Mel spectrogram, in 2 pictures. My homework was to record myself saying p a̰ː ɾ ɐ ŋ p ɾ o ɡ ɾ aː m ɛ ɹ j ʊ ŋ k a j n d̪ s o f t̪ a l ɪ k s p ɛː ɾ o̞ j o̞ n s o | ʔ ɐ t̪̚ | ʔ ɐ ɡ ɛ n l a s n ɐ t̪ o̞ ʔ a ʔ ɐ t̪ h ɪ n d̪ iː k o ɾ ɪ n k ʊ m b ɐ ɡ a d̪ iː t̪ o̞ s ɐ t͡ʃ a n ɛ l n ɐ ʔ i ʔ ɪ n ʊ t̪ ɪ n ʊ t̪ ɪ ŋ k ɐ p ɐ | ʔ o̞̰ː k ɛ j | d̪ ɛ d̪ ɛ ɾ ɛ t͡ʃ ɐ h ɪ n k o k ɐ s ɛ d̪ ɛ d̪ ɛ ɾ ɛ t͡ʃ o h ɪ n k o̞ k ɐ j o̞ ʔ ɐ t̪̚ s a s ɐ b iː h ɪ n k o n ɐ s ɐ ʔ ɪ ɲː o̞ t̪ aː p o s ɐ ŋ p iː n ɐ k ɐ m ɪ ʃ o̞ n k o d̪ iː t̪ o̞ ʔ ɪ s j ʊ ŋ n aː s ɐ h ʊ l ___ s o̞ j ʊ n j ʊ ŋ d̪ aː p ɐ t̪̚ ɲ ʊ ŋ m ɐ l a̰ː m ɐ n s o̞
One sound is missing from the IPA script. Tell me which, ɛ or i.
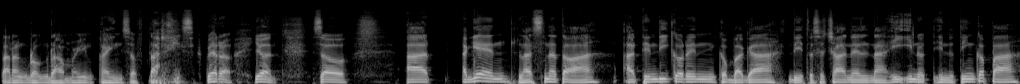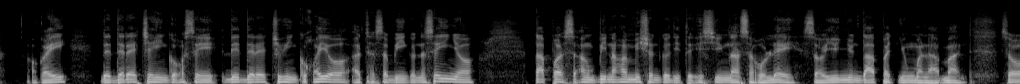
ɛ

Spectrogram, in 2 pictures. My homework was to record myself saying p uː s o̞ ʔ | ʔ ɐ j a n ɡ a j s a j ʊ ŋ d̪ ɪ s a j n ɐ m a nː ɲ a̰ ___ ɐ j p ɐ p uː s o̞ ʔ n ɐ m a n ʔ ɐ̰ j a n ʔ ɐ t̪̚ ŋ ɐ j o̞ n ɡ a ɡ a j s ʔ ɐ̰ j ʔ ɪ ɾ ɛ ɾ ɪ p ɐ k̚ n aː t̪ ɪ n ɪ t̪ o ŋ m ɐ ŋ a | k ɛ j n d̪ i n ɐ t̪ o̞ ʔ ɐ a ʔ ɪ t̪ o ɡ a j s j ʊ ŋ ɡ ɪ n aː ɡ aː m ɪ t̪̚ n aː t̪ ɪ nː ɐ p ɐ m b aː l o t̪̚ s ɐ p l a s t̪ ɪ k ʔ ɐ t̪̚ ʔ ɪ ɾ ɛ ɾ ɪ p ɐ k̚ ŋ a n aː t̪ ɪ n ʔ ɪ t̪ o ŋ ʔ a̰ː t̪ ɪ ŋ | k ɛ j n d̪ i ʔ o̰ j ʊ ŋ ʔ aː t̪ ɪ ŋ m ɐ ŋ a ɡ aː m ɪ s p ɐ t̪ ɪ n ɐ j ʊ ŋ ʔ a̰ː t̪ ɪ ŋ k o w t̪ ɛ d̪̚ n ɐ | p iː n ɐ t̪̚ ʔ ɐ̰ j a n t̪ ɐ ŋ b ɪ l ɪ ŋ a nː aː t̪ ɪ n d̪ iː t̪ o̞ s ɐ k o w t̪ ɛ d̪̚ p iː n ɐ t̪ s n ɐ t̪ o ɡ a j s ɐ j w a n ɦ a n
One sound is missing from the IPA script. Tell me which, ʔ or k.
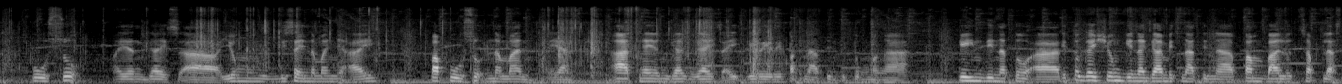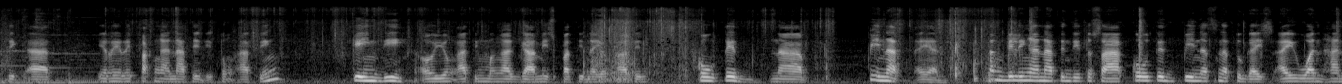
ʔ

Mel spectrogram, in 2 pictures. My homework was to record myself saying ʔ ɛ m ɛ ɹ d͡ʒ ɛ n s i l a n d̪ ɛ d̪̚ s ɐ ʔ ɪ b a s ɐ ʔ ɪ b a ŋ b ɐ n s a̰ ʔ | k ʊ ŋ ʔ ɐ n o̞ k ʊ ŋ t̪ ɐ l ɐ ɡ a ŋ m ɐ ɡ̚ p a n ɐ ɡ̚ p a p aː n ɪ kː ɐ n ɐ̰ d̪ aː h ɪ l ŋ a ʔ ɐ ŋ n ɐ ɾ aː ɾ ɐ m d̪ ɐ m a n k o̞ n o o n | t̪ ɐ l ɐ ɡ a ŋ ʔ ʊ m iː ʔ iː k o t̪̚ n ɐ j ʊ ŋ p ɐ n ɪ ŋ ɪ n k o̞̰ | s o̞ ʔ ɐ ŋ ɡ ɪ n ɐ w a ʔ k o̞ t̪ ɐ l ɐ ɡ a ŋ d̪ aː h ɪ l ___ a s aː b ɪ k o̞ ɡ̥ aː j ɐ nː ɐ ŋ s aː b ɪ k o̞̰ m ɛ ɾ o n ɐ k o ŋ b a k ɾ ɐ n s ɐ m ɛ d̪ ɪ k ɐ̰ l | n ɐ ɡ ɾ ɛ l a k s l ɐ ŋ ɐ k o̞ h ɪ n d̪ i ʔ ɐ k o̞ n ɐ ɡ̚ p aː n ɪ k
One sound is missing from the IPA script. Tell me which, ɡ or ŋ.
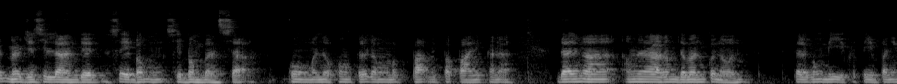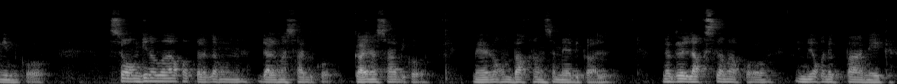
ŋ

